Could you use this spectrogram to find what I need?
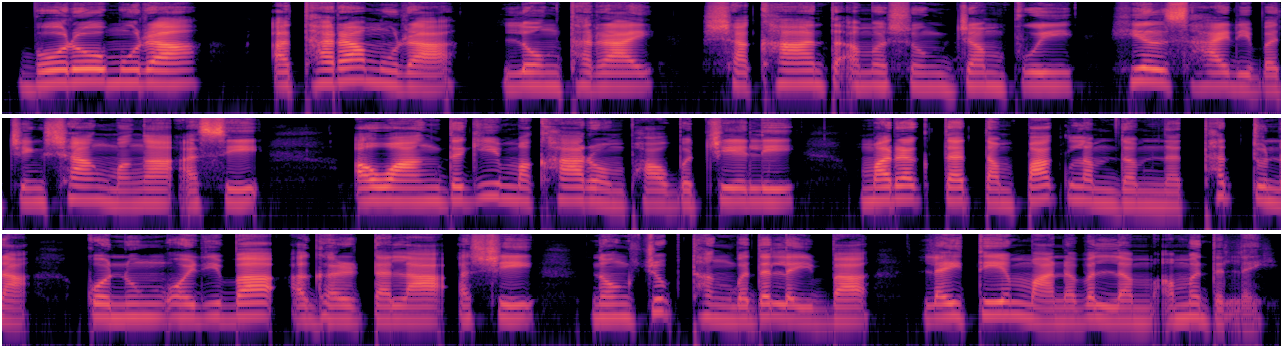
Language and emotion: Manipuri, neutral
